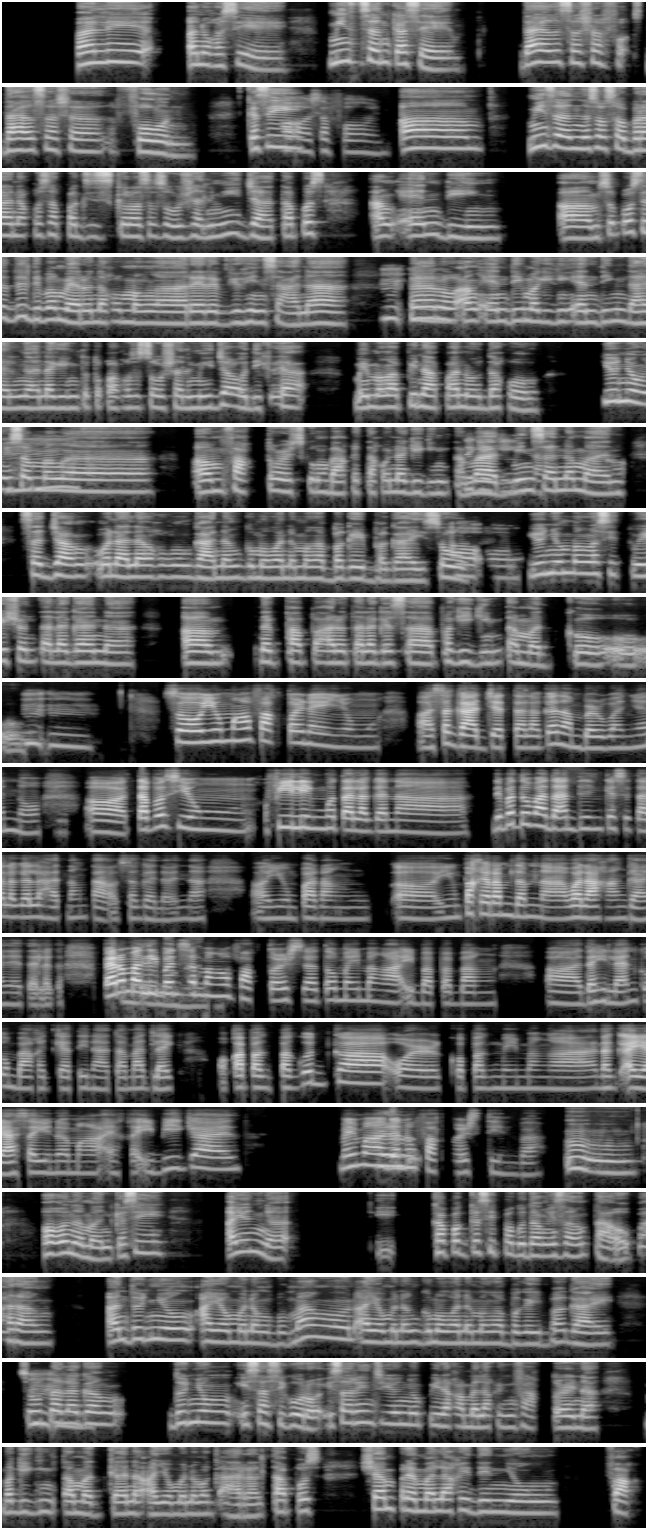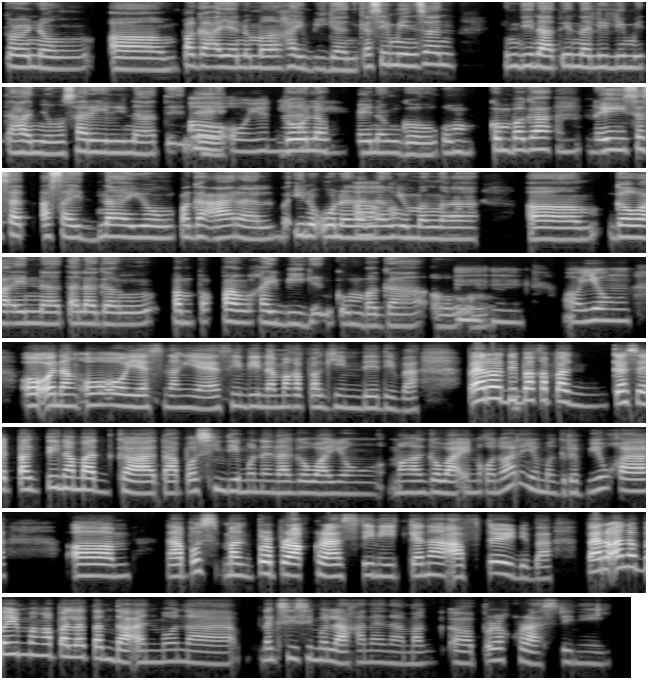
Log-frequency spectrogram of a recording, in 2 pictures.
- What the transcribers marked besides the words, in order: in English: "supposedly"; in English: "situation"
- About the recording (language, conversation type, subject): Filipino, podcast, Paano mo nilalabanan ang katamaran sa pag-aaral?
- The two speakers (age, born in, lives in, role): 18-19, Philippines, Philippines, guest; 20-24, Philippines, Philippines, host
